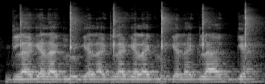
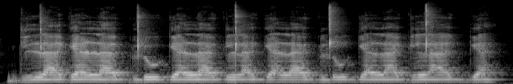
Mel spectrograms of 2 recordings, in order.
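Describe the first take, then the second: First: The phrase is said faster. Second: The phrase is said slowly. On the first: "on accélère" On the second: "au ralenti"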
